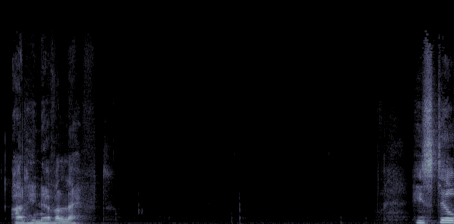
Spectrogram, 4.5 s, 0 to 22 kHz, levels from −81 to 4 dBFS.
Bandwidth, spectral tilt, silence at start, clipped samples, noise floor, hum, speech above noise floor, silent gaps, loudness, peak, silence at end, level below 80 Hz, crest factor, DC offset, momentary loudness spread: 19.5 kHz; -3.5 dB/octave; 0.1 s; under 0.1%; -73 dBFS; none; 43 dB; none; -32 LUFS; -14 dBFS; 0 s; -80 dBFS; 22 dB; under 0.1%; 24 LU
